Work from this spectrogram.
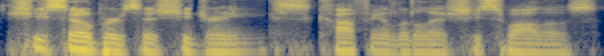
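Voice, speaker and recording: A man's voice: fairly low pitch, level tone, brisk, dark tone, dry recording. A man narrating scripted screenplay action as the stage-direction reader at a table read.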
